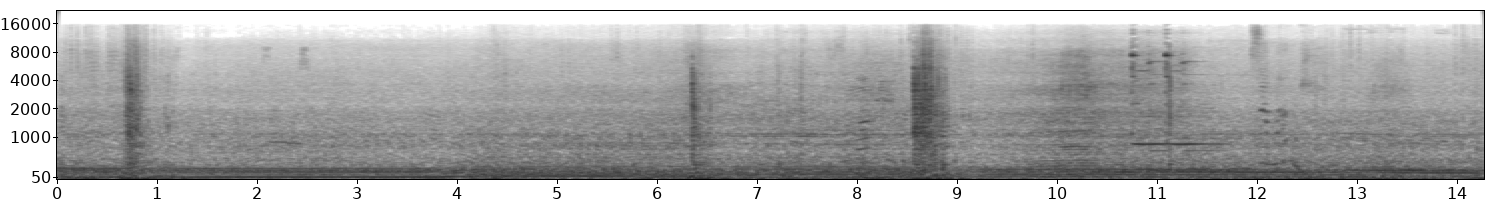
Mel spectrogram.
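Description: A motorcycle engine hums steadily up close while riding along a road.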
